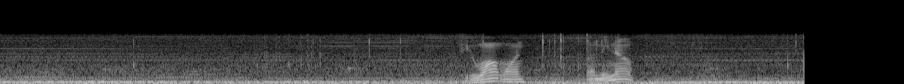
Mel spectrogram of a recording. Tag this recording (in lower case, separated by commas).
speech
